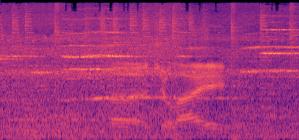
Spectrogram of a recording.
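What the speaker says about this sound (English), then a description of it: "this is the train we'll be taking. Osaka loop line." An Osaka Loop Line train rumbles loudly nearby as its wheels let out a drawn-out metallic squeal, with a single brief spoken word over the noise.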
